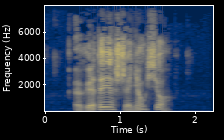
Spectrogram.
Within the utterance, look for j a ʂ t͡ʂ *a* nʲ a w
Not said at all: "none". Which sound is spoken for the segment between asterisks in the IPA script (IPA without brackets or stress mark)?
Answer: ɛ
